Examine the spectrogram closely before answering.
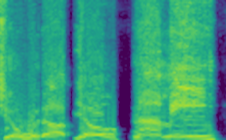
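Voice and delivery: imitating teammates' slang, hammed up; bouncy high mock street talk. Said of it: "So I would just talk like them".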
